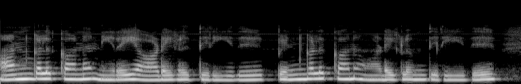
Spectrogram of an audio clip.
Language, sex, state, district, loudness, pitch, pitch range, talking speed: Tamil, female, Tamil Nadu, Kanyakumari, -15 LUFS, 225 Hz, 215-245 Hz, 80 wpm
